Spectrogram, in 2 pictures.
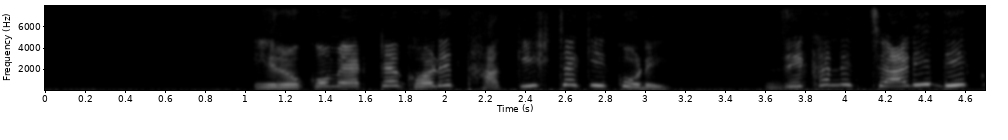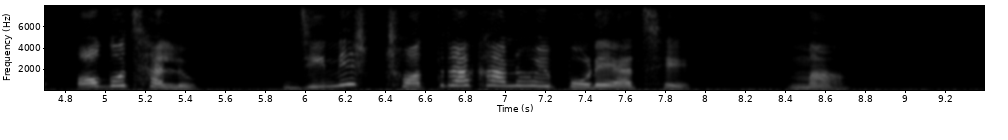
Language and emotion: Bengali, disgusted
